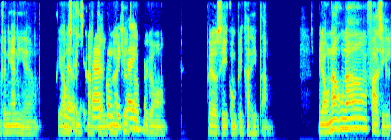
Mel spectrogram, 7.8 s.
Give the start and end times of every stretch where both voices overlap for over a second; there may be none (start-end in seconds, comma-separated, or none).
1.2-2.9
